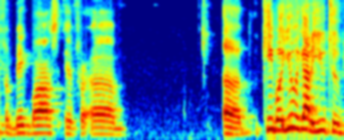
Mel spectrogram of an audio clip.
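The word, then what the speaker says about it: Keybeaux: So it's just Kibo. Just type in Kibo in my channel. Spell it out though, so because the way you spell is different.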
